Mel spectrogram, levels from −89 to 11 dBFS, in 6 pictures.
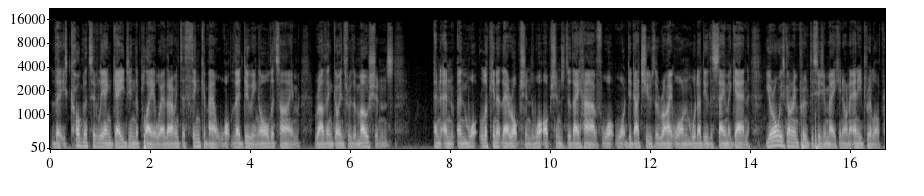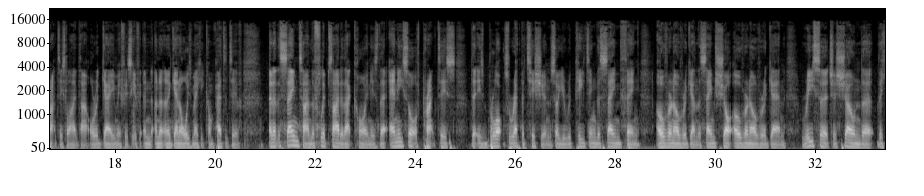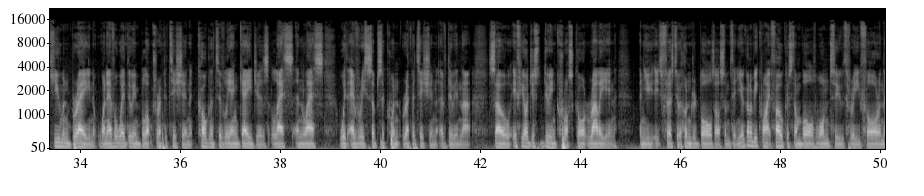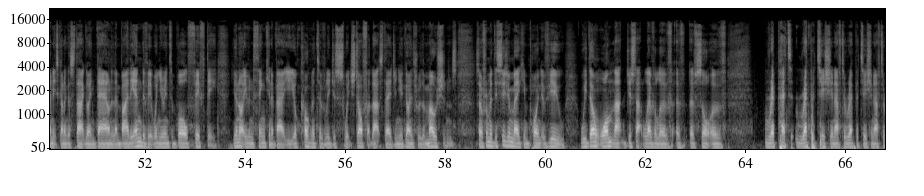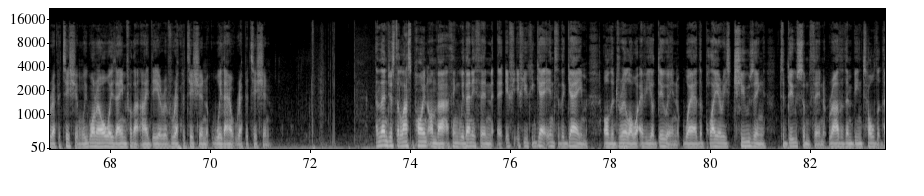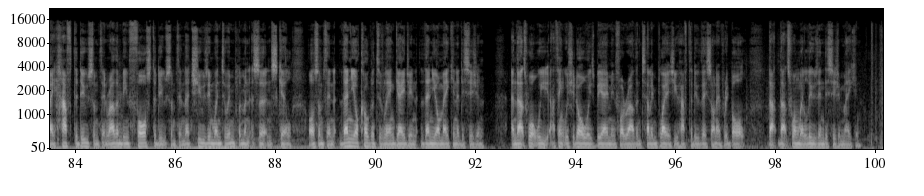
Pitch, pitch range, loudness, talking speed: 90 Hz, 85-95 Hz, -23 LUFS, 210 wpm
